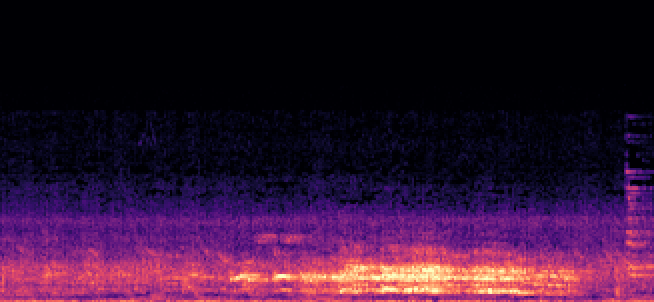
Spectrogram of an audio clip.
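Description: A rooster crowing once, a long crow that begins about two seconds in and falls away near the end.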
